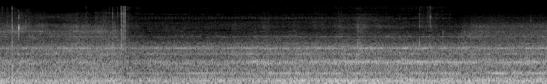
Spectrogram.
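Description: Running noise heard from inside the carriage of an electric passenger train travelling at speed: a steady, even rumble of the wheels on the rails, with faint steady whining tones over it and a single light click about a second in.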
